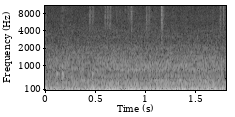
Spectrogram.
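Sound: car interior road noise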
